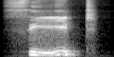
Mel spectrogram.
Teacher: এই ই এ বা double ই তে কিন্তু দীর্ঘই উচ্চারণ হয়। ঠিক আছে, কি উচ্চারণ হয়, দীর্ঘই।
